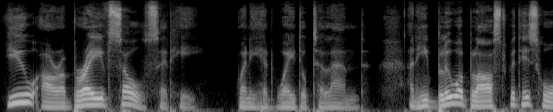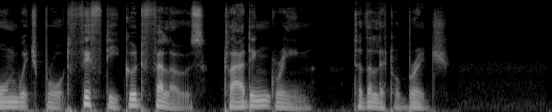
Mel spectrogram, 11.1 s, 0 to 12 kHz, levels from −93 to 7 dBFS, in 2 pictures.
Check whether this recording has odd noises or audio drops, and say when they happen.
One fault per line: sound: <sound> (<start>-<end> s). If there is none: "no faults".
no faults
